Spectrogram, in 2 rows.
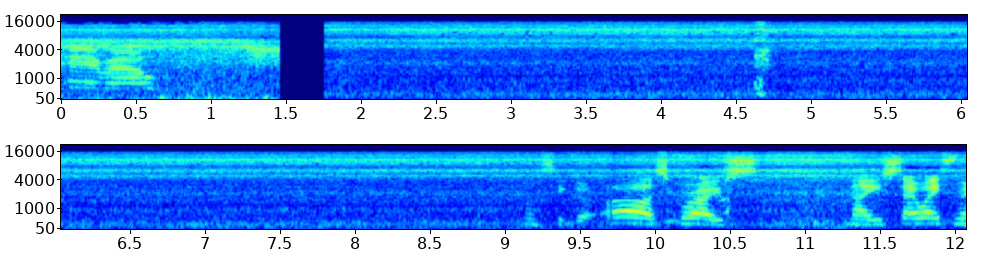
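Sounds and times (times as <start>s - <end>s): waterfall rushing: 3.6s - 12.0s.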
